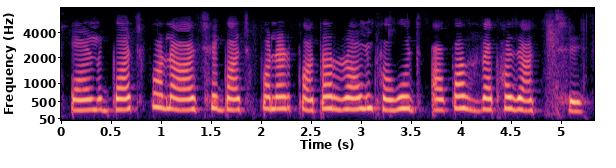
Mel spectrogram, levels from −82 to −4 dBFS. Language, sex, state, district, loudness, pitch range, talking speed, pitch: Bengali, female, West Bengal, North 24 Parganas, -20 LUFS, 280-315 Hz, 125 wpm, 295 Hz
